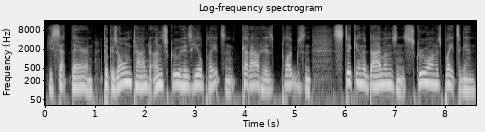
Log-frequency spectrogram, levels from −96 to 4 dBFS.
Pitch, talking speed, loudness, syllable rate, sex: 140 Hz, 195 wpm, -20 LUFS, 4.6 syllables/s, male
